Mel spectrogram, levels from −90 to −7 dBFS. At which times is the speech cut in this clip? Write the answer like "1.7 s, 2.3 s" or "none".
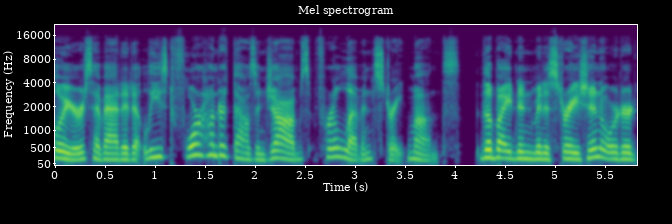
4.1 s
